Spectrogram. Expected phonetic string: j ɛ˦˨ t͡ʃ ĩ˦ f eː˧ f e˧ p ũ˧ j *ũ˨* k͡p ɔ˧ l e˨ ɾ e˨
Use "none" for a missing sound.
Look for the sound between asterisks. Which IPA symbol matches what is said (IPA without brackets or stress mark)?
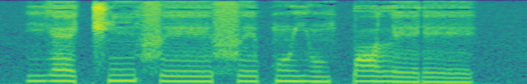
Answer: ũ˨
